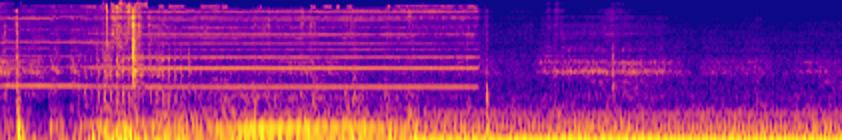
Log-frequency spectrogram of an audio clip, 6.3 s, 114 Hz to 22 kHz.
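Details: Toyota MR2 just after an oil change with Valvoline Restore & Protect 5W-30 and a new Toyota OEM filter: short crank, catches right away and settles into a steady, even idle with no knocks or misses. Oil pressure came up quickly.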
